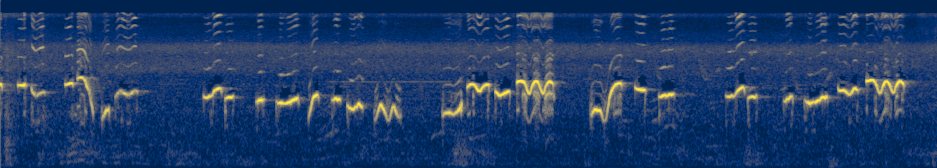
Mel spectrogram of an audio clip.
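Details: Cockatiel sings a long run of clear whistled notes in groups, with level tones, downward slurs and quavering warbles, each group separated by short pauses, in a quiet indoor setting.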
